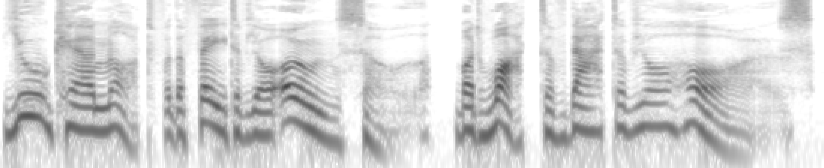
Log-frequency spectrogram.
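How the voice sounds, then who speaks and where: A man's voice: medium pitch, sing-song, takes it slowly, slightly rough, dry recording, studio quality, pitched above the performer's own voice, exaggerated voice. A man voicing a cruel, pious paladin villain from a fantasy game story, speaking in stoic, menacing pronouncements. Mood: cold menace.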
